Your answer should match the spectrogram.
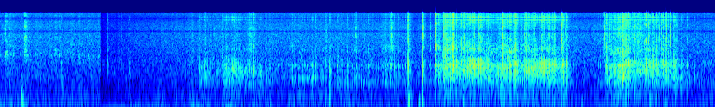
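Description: A cat playing at a circular scratcher toy, a plastic ball track around a corrugated cardboard pad: rough scraping and rattling in bursts, a short one about four seconds in, then two longer ones in the second half.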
